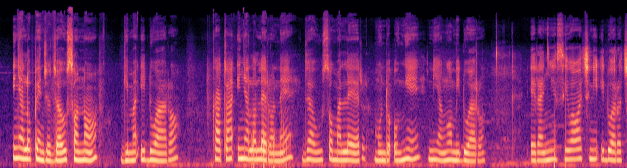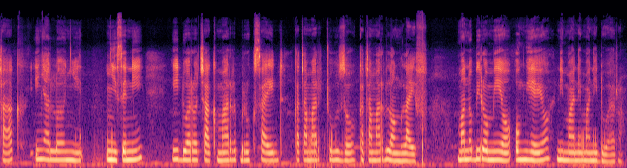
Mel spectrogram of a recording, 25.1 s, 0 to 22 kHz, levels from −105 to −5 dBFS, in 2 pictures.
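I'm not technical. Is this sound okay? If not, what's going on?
No. Four times the speech turns into a garbled, burbling sound for under a second: 5.03 to 5.81 s (just before "jauso maler mondo ong'e"), 14.05 to 14.79 s, 18.67 to 19.48 s (between "chak mar brookside kata" and "kata mar long life"), and 23.96 to 24.63 s (after "biro miyo ong'eyo ni"). This is DAB burbling, where weak digital radio reception lets damaged data slip through and garble parts of the sound.

There are also sharp loud pops on top of the speech, a quick double pop from 11.08 to 11.33 s and a single one at 20.98 to 21.01 s, likely from a sudden electrical jolt such as a plug, switch or static.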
